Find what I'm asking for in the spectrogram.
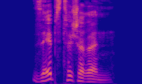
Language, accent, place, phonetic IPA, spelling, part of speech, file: German, Germany, Berlin, [ˈzɛlpstɪʃəʁən], selbstischeren, adjective, De-selbstischeren.ogg
- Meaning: inflection of selbstisch: 1. strong genitive masculine/neuter singular comparative degree 2. weak/mixed genitive/dative all-gender singular comparative degree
